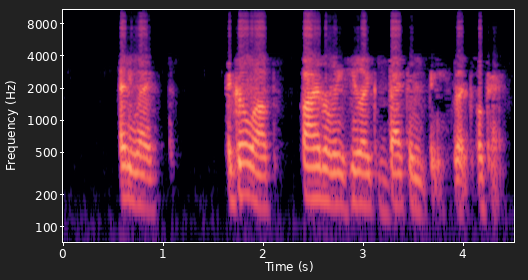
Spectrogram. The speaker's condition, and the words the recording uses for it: None; typical speech.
